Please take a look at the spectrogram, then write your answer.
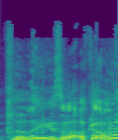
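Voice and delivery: high, slow, hammed-up introduction; reluctant announcer. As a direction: drag out the announcement, half laughing. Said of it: "looks like he does not wanna be there".

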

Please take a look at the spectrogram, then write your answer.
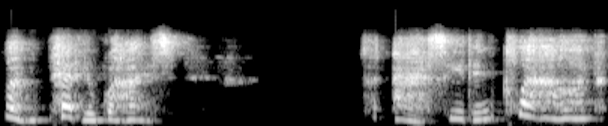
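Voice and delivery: very high, loud evil clown voice; Pennywise. Acted. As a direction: shriek it like a monstrous clown. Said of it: "those famous words".

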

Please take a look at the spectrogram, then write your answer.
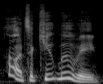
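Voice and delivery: high, cutesy little reaction; cooing approval. Acted. Reviewer reacting to an unusually sweet western, cooing. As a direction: coo it lightly. Acts a gushing reaction to the film.

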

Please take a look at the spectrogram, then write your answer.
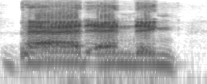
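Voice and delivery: ordinary talk

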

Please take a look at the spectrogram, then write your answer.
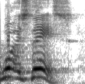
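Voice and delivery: high, loud heckler shout; mock heckler shout. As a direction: yell it like a baffled punter. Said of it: "Someone shouting".

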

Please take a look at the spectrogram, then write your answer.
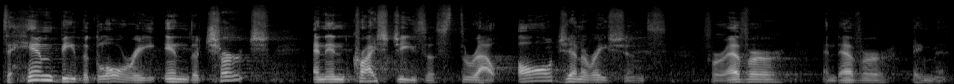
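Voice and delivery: soft, low closing blessing; prayerful benediction. Acted. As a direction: bless the church quietly, reverently.

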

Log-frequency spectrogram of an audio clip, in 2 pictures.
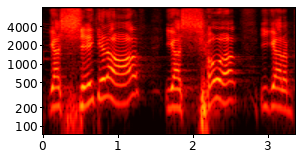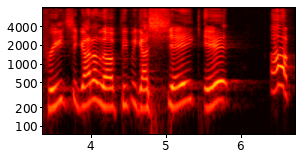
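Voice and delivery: loud, high, driving exhortation; rousing preacher's shout. Real, not acted. Preacher urging the church to keep going, rousing shout. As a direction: build a chant of urgings, pitched high.

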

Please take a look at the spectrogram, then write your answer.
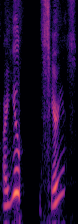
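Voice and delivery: as if the order is absurd; incredulous. Acted. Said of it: "And Naaman's like".

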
